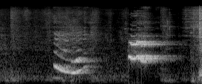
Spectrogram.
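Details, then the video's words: A Weimaraner pup from the Indigo and Magnum litter gives two clear, thin whines about a second apart. The first bends downward and the second holds level and strong, with quiet room noise between them. "Great Weimar pups!"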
